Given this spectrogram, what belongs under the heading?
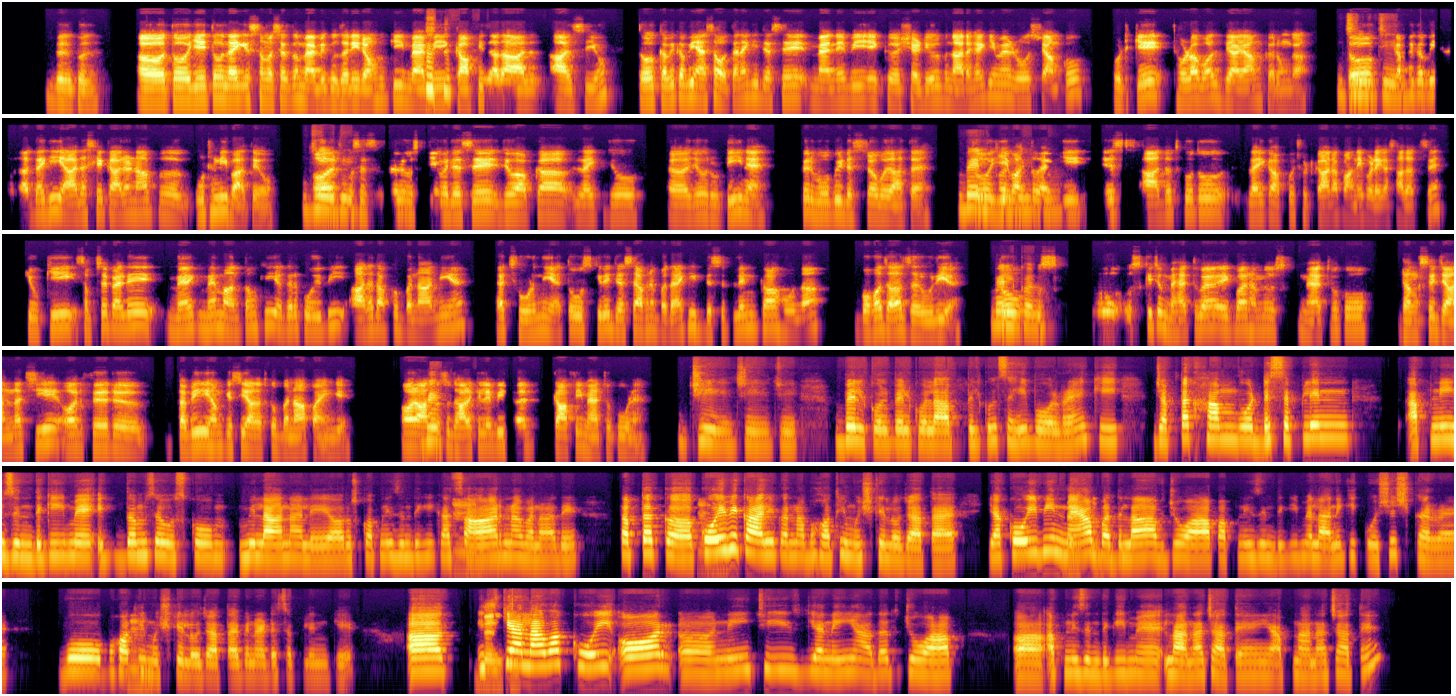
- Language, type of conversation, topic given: Hindi, unstructured, आत्म-सुधार के लिए आप कौन-सी नई आदतें अपनाना चाहेंगे?
- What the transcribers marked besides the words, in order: in English: "लाइक"; chuckle; in English: "शेड्यूल"; in English: "लाइक"; in English: "रूटीन"; in English: "डिस्टर्ब"; in English: "लाइक"; in English: "डिसिप्लिन"; in English: "डिसिप्लिन"; in English: "डिसिप्लिन"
